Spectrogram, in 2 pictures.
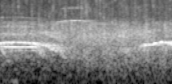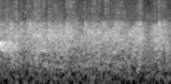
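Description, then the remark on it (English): An audience claps steadily throughout, a dense, even wash of applause with a few faint whistles rising above it near the start and middle. “You didn't let me finish Fauci Unmasked with Michael Knowles, so there's no need to clap. Absolutely no need to clap.”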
